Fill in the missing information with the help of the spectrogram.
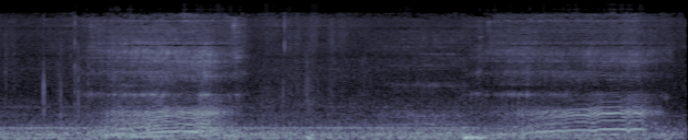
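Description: Two loud, fluttering snores with a rising, moaning pitch, roughly three seconds apart; open-mouth snoring.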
